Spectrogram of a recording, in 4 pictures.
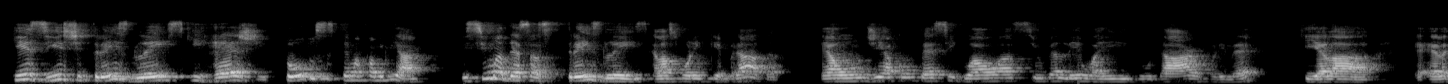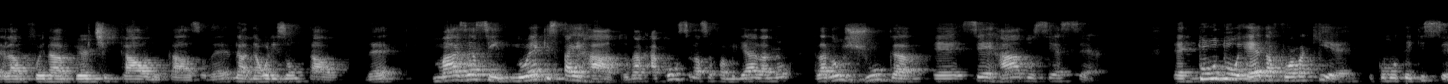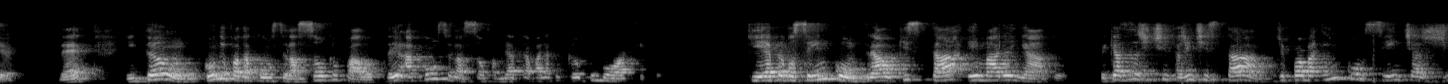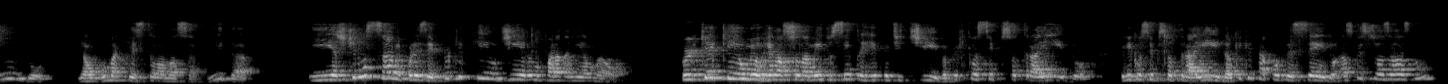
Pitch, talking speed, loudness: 200 Hz, 180 wpm, -23 LUFS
